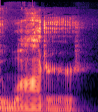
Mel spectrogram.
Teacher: the flap T is not the same sound as a d although it sounds closer to a d than it does the T sound in English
